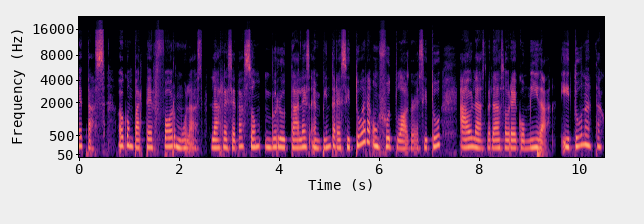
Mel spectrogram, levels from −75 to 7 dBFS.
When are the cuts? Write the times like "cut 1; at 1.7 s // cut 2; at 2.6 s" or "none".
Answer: cut 1; at 2.5 s // cut 2; at 7.5 s // cut 3; at 9.5 s

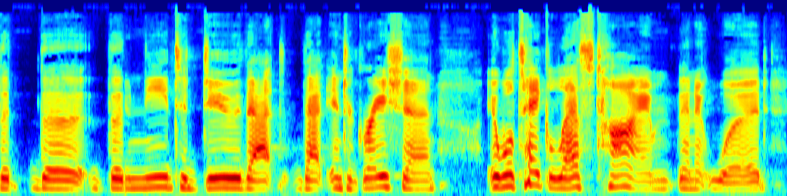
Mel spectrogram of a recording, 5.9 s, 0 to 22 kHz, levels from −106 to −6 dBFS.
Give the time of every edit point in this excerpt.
cut 1; at 0.9 s

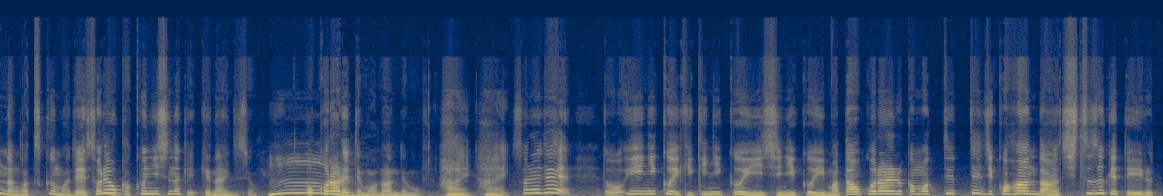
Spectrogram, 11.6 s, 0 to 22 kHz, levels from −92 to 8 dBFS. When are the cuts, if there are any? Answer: cut 1; at 2.6 s

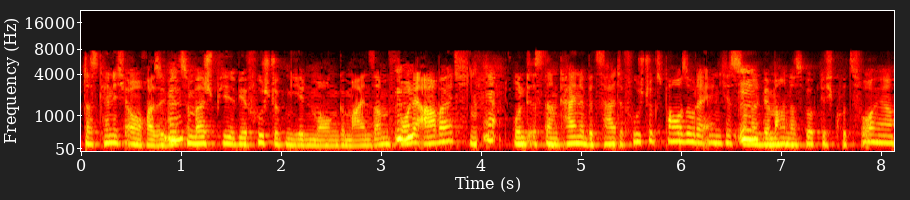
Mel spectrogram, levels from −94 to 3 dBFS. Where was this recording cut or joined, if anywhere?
cut 1; at 3.9 s

